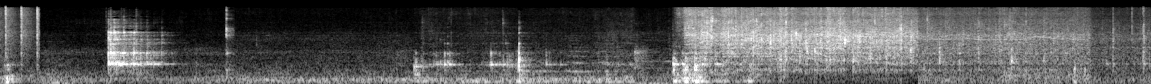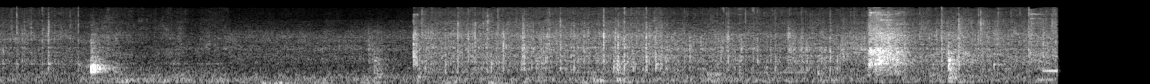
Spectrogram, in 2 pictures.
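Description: Chopped tomatoes and onions sizzling in oil in a nonstick frying pan, stirred with a silicone spatula that gives a few light knocks against the pan. The sizzle starts loud and suddenly about five seconds in, eases, swells again later, and cuts off just before the end.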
